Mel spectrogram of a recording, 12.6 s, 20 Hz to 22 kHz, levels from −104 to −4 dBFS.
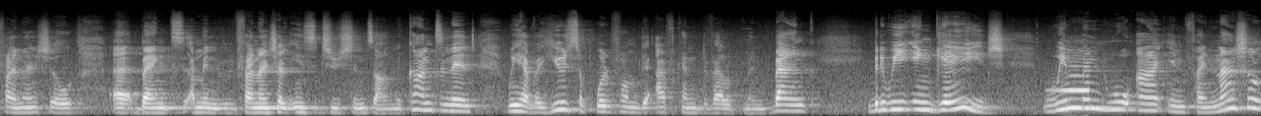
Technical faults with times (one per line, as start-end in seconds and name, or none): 10.45-10.91 loudspeaker feedback squeal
